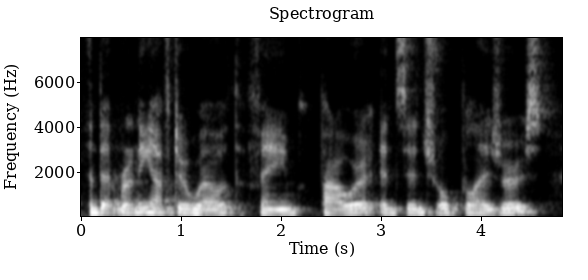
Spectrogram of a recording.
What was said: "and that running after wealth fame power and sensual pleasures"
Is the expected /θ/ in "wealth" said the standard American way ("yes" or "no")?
yes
